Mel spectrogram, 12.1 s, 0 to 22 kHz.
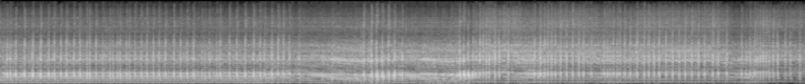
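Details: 2003 Honda CR250R two-stroke after a full top- and bottom-end rebuild with a Lectron carb, Boyesen reed valve and Pro Circuit exhaust, cold start: a crisp rapid crackle idling, then revving cleanly through sharp blips.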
